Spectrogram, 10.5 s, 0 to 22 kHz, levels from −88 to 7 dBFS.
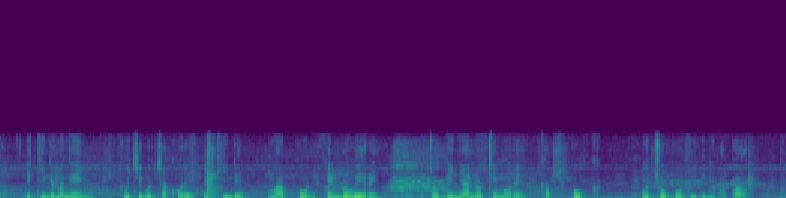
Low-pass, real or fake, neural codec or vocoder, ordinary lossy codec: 7.2 kHz; real; none; none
